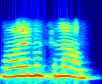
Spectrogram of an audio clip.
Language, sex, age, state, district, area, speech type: Kashmiri, female, 30-45, Jammu and Kashmir, Bandipora, rural, conversation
